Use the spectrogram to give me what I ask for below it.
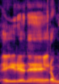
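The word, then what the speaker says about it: εἰρήνη: 여러분 평강이라는 단어가 뭐 어떤가면 헬라어로 에레네라고 읽거든요.이 평강의 반대가 뭔지 아세요?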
